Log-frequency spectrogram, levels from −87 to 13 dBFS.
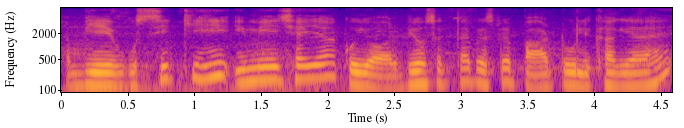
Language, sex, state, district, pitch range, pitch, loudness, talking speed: Hindi, male, Himachal Pradesh, Shimla, 125-170 Hz, 135 Hz, -15 LUFS, 275 wpm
